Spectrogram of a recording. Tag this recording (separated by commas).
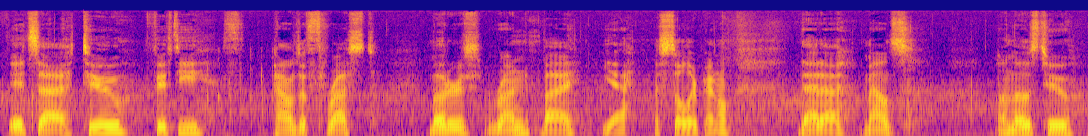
Speech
